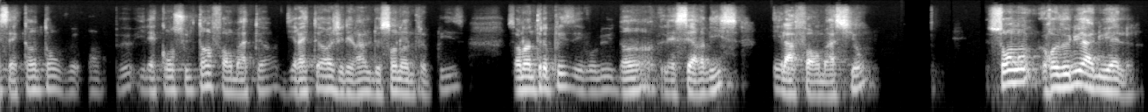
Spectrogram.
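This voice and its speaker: Middle-aged guy with a cold, husky dark voice, stumbles and repeats words. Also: medium pitch. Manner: hesitant, repeats words often; addresses the audience directly. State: has a head cold. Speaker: webinar trainer. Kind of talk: live marketing webinar.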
